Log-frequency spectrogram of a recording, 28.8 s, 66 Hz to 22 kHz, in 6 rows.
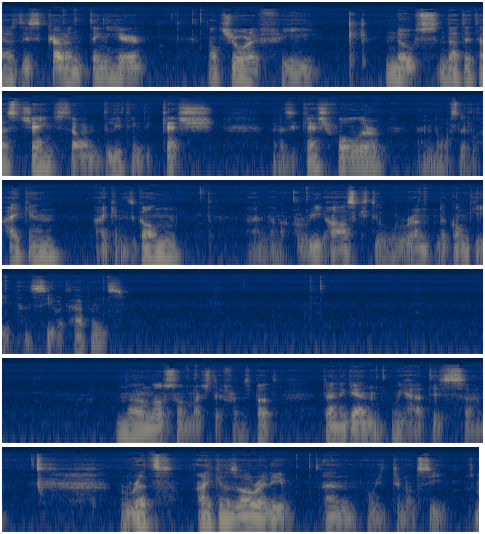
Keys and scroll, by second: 3.4 Delete.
